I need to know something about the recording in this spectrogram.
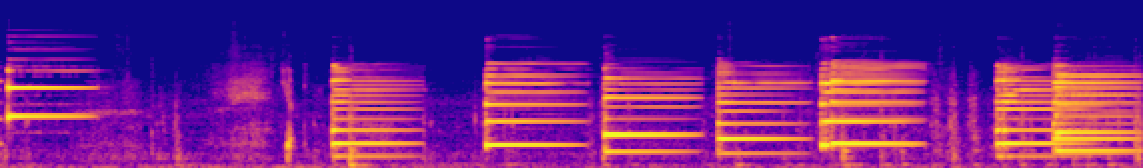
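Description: Roll-up silicone electronic keyboard playing through its own small built-in speaker: about seven single piano-like notes, one at a time, each starting sharply and fading out, with a pause of over a second after the first note, making a slow, halting little tune.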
